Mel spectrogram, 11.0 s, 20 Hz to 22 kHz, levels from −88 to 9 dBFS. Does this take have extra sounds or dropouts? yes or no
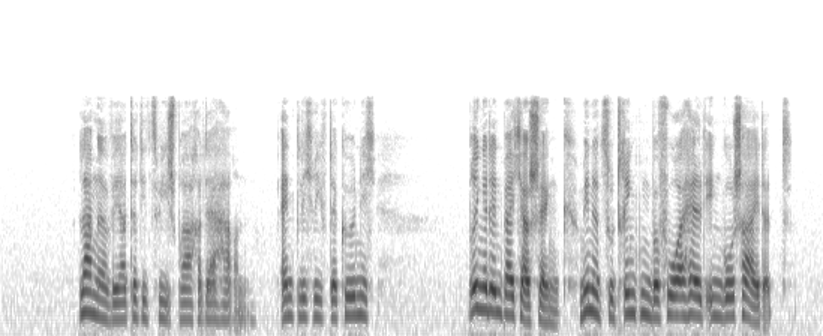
no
